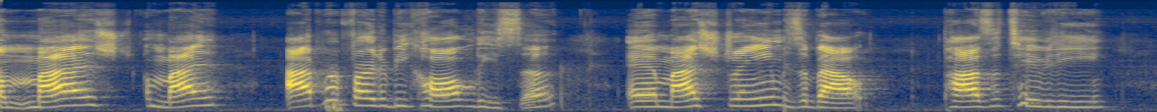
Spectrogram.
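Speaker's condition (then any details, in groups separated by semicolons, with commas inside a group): Cerebral palsy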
